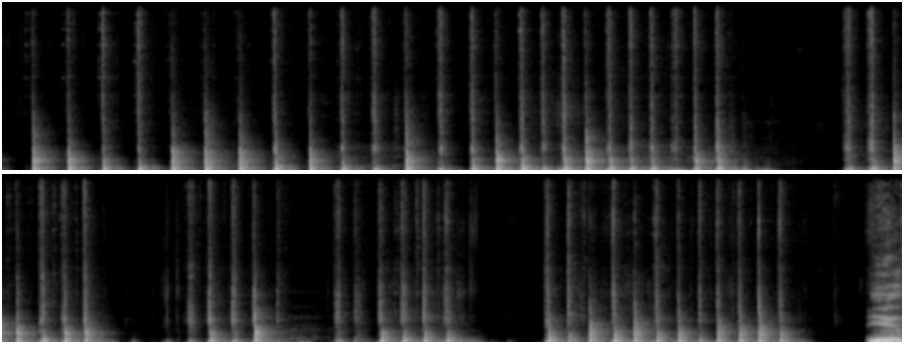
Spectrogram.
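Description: Corna di Capri peppers chopped with a sharp knife on a board for Italian fall preserving, rapid rhythmic blade taps in several runs of steady strokes separated by short pauses, close and crisp.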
